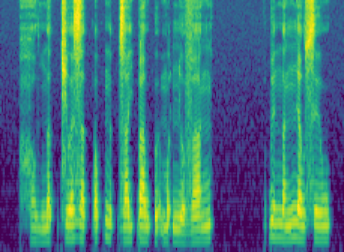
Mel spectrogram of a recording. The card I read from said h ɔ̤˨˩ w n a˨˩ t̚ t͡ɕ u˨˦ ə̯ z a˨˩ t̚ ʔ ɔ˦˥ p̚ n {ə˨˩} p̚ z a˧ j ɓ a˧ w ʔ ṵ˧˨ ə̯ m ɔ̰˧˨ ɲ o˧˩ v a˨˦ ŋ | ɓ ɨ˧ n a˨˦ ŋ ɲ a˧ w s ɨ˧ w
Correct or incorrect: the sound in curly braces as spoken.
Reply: correct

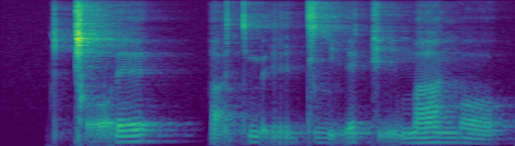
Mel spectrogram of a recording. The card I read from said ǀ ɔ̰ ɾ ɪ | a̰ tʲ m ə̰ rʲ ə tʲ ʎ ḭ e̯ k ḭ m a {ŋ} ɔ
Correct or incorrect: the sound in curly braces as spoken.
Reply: correct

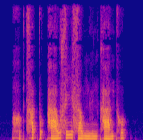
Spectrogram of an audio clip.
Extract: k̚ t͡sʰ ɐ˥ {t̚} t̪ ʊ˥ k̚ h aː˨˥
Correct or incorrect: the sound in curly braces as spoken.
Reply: correct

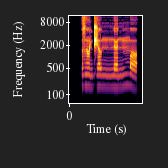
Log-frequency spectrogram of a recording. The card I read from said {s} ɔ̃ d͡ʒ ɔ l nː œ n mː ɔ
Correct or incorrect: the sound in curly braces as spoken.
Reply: incorrect: z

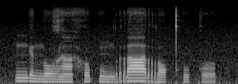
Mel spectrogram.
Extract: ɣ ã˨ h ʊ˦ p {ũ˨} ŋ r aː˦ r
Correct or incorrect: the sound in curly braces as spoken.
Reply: correct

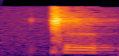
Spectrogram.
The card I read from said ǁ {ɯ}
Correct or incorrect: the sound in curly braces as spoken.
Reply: correct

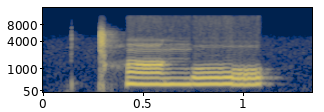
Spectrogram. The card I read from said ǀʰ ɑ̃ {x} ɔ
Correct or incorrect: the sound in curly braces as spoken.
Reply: incorrect: ŋ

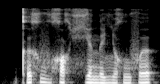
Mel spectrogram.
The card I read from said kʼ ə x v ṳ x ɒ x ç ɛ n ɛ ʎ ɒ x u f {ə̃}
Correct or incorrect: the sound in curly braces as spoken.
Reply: incorrect: ə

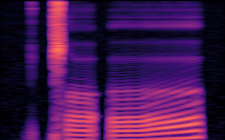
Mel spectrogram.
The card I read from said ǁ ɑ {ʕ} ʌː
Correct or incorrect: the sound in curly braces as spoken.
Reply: incorrect: ʔ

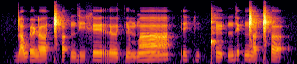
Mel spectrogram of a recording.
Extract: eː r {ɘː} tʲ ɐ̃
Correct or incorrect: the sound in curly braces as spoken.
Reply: correct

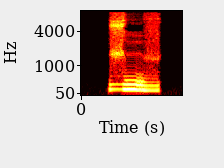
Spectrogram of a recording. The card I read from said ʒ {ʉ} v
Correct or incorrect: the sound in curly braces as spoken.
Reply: correct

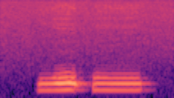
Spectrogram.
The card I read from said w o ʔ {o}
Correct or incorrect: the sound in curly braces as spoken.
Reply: incorrect: u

